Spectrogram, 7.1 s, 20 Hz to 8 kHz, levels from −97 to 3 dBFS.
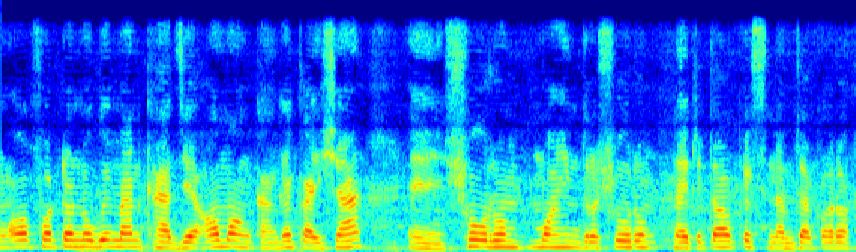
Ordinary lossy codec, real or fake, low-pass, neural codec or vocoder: none; fake; 7.2 kHz; codec, 44.1 kHz, 7.8 kbps, DAC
